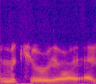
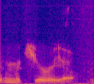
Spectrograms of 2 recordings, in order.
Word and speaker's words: Mecurio: But my family never pronounce the first R. We've always said Mercurio. We've never said Mercurio. – Yeah. – Because we're from Rhode Island, and we only pronounce, like, every fifth R.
